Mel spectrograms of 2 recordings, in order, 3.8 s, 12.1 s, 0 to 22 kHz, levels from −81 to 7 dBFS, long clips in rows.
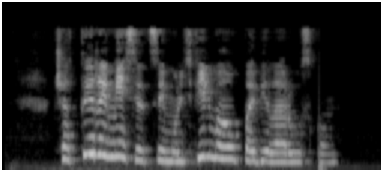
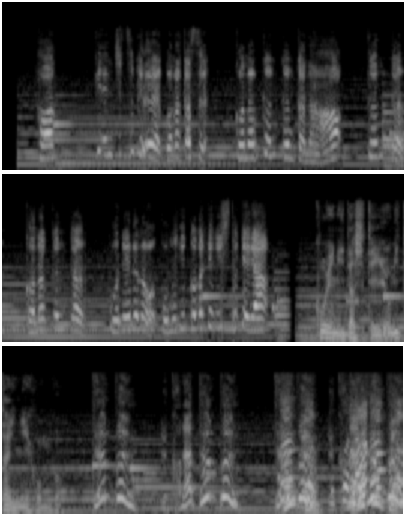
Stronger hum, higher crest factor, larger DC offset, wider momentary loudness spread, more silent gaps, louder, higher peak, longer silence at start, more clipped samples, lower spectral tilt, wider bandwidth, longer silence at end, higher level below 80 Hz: neither; about the same, 18 dB vs 20 dB; neither; first, 16 LU vs 13 LU; neither; first, -21 LUFS vs -28 LUFS; about the same, -6 dBFS vs -6 dBFS; first, 0.55 s vs 0.15 s; neither; second, -2 dB/octave vs -5 dB/octave; about the same, 11.5 kHz vs 12 kHz; first, 0.45 s vs 0 s; about the same, -58 dBFS vs -58 dBFS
